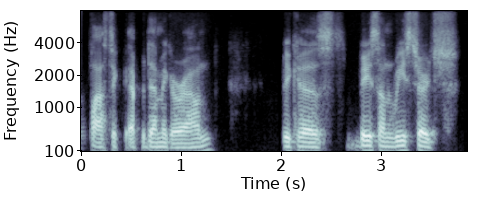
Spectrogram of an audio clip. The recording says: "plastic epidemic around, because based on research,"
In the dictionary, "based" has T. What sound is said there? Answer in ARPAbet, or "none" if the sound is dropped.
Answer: T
